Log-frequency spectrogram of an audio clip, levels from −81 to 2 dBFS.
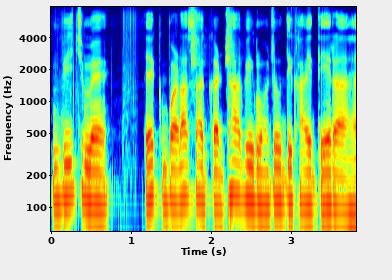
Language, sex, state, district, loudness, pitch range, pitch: Hindi, male, Jharkhand, Garhwa, -16 LUFS, 110-125 Hz, 115 Hz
